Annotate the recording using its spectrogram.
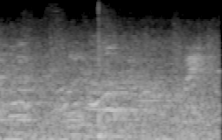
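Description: A football kicked once, a single sharp thud about a second in as a corner kick is struck, over men's voices calling out on the pitch.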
